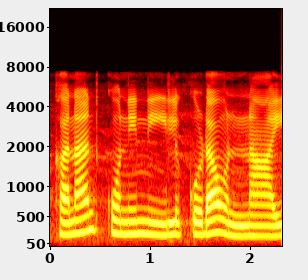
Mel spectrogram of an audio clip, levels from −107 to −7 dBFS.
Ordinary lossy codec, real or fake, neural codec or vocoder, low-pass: none; real; none; 7.2 kHz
